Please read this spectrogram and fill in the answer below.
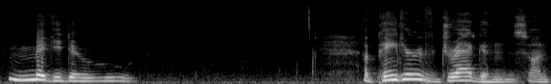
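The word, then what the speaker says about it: Megiddo: hero of megido and I pronounce it megido a painter of dragons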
